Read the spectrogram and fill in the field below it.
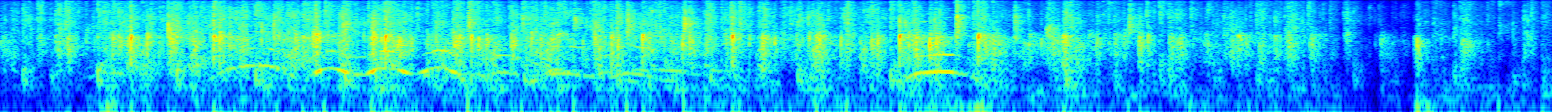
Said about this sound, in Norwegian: Så endelig en klimabok som gir håp. Gi han en enorm applaus!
